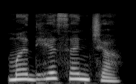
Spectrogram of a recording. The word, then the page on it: ಮಧ್ಯಸಂಚು: madhya sancu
